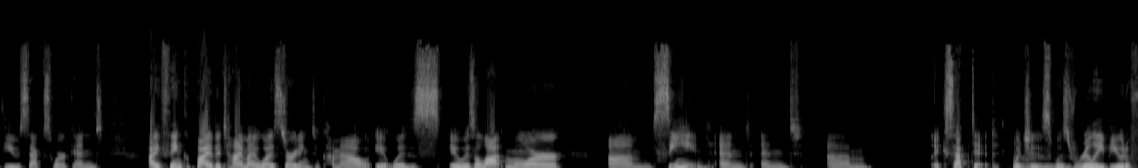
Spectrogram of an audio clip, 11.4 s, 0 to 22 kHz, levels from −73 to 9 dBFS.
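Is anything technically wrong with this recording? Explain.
Yes, there is hard clipping in three places in this speech. From 1.51 to 2.40 s, after "sex work and" and before "I was starting to", the signal is overdriven by about 7 dB. A brief spell follows from 4.86 to 4.95 s, after "was it was a", at about 2 dB. The last, from 9.57 to 9.60 s, comes just before "which mm" at about 6 dB. Each time the peaks exceed what the stage can pass, so the waveform shows flat-topped plateaus. The squared tops spray harmonics upward, seen as vertical smears reaching high into the spectrogram. It is heard as crackle on the peaks, or as a harsh fuzz where the overload is large.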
